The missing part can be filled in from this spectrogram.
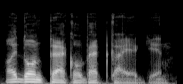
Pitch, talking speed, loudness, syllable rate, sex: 85 Hz, 195 wpm, -17 LUFS, 5.0 syllables/s, male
